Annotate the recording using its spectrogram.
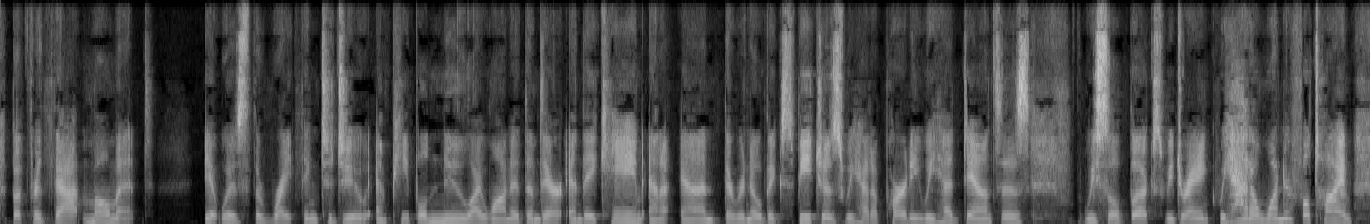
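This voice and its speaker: A woman with an ordinary speaking voice talks at a moderate pace and a fairly low pitch. Her pitch varies in an ordinary way, and her loudness stays very even. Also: very clean recording, silent background. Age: 60s. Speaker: author. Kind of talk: radio interview.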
